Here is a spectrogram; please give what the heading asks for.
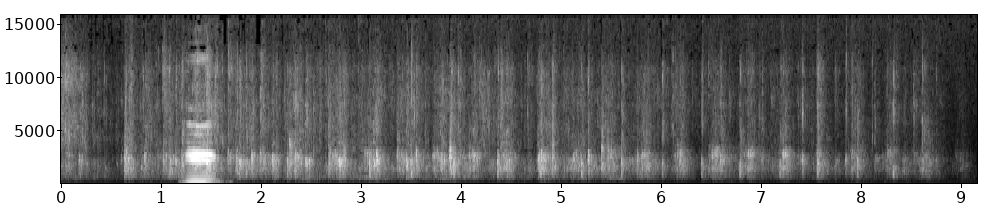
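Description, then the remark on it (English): A church audience breaks into steady, dense applause as a clap offering to the Lord, carrying on for several seconds, with one voice letting out a brief, high, wavering cheer near the start. “Oh, that's a good place to give a clap offering to the Lord.”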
